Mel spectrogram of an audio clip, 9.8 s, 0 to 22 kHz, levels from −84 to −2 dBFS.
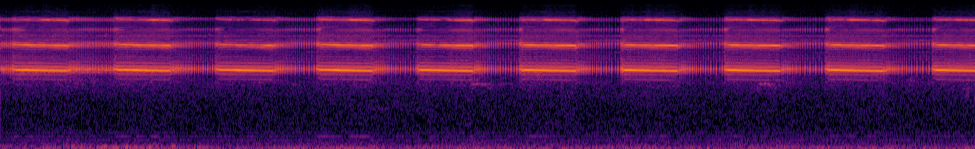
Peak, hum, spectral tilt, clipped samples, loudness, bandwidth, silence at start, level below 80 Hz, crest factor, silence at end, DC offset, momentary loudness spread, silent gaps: -14 dBFS; none; 4 dB/octave; under 0.1%; -22 LUFS; over 20 kHz; 0 s; -56 dBFS; 12 dB; 0 s; under 0.1%; 9 LU; none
